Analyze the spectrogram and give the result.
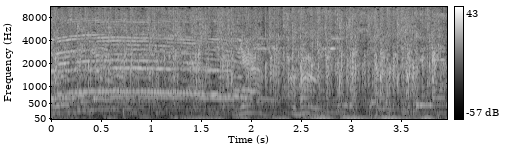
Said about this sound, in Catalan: Molt bé, la gent que està aplaudint que no és assajament.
